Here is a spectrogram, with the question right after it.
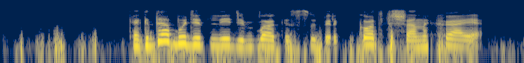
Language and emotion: Russian, positive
